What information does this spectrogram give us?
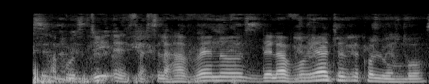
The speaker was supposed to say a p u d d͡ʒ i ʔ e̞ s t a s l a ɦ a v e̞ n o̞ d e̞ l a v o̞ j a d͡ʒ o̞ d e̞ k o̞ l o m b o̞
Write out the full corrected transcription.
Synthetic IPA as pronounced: a p u d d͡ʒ i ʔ e̞ s t a s l a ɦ a v e̞ n o̞ d e̞ l a v o̞ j a d͡ʒ o̞ d e̞ k o̞ l u m b o̞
